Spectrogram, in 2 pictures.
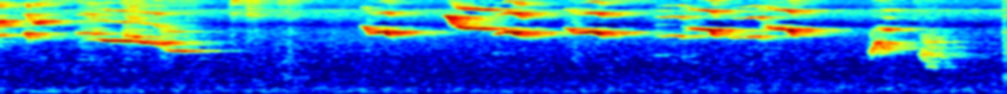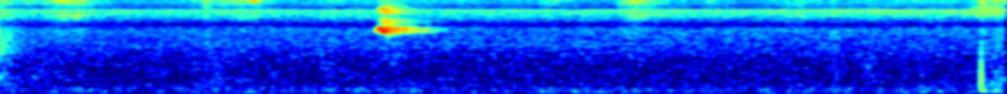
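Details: Common tailorbird singing vigorously at night; a lively burst of sharp, high chirped notes repeated rapidly for about three seconds, followed by a few isolated chirps and quiet background.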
